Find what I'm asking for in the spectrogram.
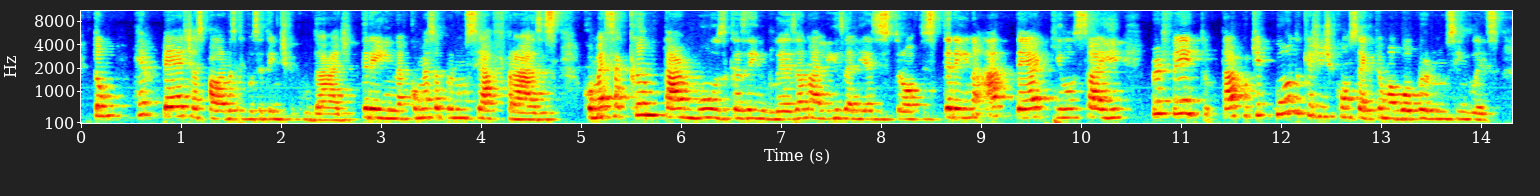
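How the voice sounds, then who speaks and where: A woman teacher with a Brazilian Portuguese accent delivers an online lesson, insistent and emphatic, forever tagging her points with a quick question to check the listener is following. Her voice sits a little high. The room around her gives a noticeable echo. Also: a bit bright. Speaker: English teacher.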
